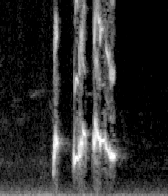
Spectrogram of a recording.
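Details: Single phrase of Red-whiskered bulbul song: a clear note followed by two rich, bubbly slurred notes falling slightly at the end, delivered quickly and loudly against a quiet background.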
